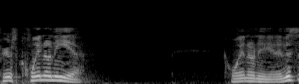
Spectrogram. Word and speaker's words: koinonia: Koinonia. K-O-I-N-O. It's a long O. N-I-A. Koinonia.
